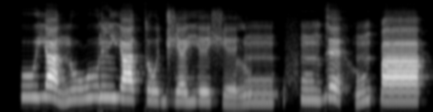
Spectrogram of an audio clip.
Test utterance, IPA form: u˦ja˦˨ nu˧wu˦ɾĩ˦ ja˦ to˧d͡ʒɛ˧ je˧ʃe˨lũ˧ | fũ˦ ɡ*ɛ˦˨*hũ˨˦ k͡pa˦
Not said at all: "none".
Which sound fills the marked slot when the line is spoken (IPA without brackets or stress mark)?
ɛ˦˨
